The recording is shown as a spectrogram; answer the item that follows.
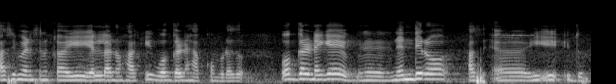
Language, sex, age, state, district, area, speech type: Kannada, female, 60+, Karnataka, Chamarajanagar, urban, spontaneous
